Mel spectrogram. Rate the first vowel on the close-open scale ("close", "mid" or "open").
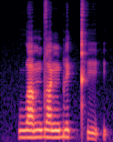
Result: open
